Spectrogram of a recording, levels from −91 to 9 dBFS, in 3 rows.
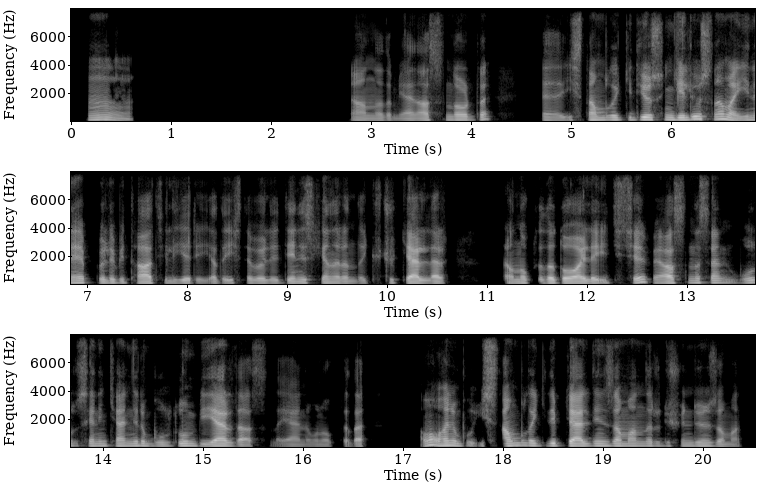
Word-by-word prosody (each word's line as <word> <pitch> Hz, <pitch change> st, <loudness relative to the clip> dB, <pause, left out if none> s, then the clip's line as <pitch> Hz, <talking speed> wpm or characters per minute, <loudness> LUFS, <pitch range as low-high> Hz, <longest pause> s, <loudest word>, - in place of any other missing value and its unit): Hımm. 135 Hz, -, -3 dB, 2.2 s
Anladım. 105 Hz, -1 st, -8 dB
Yani, 100 Hz, +1 st, -5 dB
aslında 110 Hz, +3 st, -4 dB
orada, 120 Hz, +7 st, -1 dB, 0.5 s
eee, 105 Hz, -1 st, -6 dB
İstanbul'a 125 Hz, +5 st, -1 dB
gidiyorsun, 145 Hz, +1 st, +1 dB
geliyorsun 170 Hz, +5 st, +3 dB
ama 170 Hz, -7 st, +5 dB
yine 120 Hz, +4 st, 0 dB
hep 140 Hz, +1 st, -3 dB
böyle 125 Hz, -1 st, -1 dB
bir 120 Hz, -, -5 dB
tatil 115 Hz, +1 st, +1 dB
yeri 105 Hz, -4 st, -3 dB
ya 95 Hz, +2 st, -7 dB
da, -, -, -8 dB
işte, 105 Hz, +1 st, -6 dB
böyle 105 Hz, 0 st, -3 dB
deniz 115 Hz, +2 st, -1 dB
kenarında 105 Hz, -4 st, -3 dB
küçük 115 Hz, +4 st, -15 dB
yerler 100 Hz, -3 st, +5 dB, 0.6 s
o 110 Hz, -, -2 dB
noktada 115 Hz, 0 st, +1 dB
doğayla 110 Hz, 0 st, +6 dB
iç 65 Hz, -, -6 dB
içe 160 Hz, +6 st, +1 dB
ve 125 Hz, -1 st, -2 dB
aslında 120 Hz, +4 st, +2 dB
sen 145 Hz, +1 st, -4 dB
bu 145 Hz, +2 st, -3 dB
senin 140 Hz, 0 st, -4 dB
kendini 135 Hz, 0 st, -1 dB
bulduğun 130 Hz, +4 st, -2 dB
bir 120 Hz, -, -5 dB
yerdi 125 Hz, -1 st, +5 dB
aslında, 85 Hz, -, -7 dB
yani, 90 Hz, -1 st, -11 dB
o 95 Hz, +1 st, -17 dB
noktada. 90 Hz, -1 st, -7 dB, 0.5 s
Ama, 155 Hz, -1 st, +3 dB
hani, 155 Hz, -3 st, +3 dB
bu -, -, -10 dB
İstanbul'a 155 Hz, +3 st, 0 dB
gidip 145 Hz, 0 st, -2 dB
geldiğin 135 Hz, +1 st, +6 dB
zamanları 130 Hz, -1 st, -1 dB
düşündüğün 120 Hz, +1 st, -5 dB
zaman, 105 Hz, -5 st, -7 dB
120 Hz, 150 wpm, -25 LUFS, 110-140 Hz, 2.2 s, doğayla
